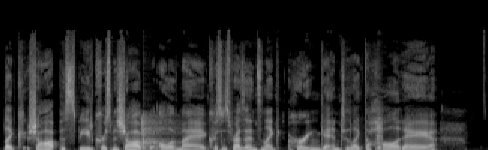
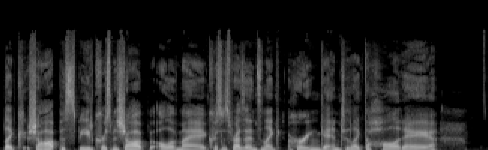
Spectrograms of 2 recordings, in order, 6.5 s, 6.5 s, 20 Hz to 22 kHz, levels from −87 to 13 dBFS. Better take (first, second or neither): second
